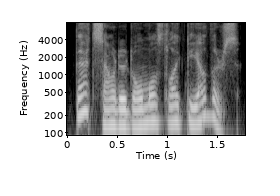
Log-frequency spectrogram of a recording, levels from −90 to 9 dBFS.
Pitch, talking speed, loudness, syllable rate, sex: 150 Hz, 200 wpm, -16 LUFS, 5.8 syllables/s, male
